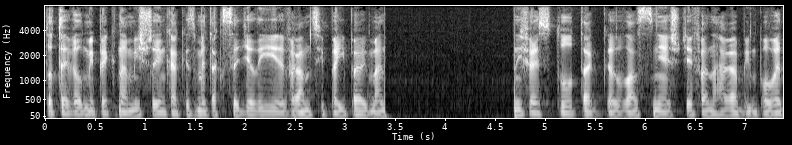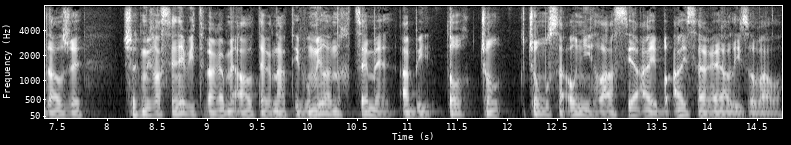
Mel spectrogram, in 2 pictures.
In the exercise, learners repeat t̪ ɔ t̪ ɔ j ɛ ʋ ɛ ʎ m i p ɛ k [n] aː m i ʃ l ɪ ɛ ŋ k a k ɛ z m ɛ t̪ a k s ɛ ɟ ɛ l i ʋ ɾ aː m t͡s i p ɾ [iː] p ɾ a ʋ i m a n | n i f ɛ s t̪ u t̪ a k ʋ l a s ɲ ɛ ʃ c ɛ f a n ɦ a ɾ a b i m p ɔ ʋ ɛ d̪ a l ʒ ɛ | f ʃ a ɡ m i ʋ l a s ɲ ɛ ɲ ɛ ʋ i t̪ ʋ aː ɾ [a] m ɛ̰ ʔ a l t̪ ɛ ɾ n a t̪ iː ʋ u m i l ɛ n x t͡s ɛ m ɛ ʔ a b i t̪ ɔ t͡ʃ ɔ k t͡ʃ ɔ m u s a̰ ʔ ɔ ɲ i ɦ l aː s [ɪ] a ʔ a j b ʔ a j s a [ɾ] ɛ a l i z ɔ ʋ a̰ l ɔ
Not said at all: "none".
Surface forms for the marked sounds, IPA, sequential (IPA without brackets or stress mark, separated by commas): n, iː, a, ɪ, ɾ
